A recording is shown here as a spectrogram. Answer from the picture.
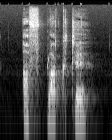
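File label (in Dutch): "afplakte", Dutch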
